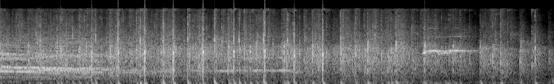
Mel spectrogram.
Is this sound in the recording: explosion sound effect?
no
